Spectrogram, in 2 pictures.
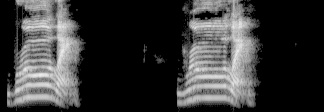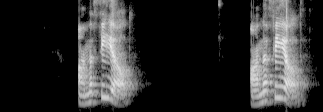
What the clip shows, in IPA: ˈruː.lɪŋ ɑn ðə fiːld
